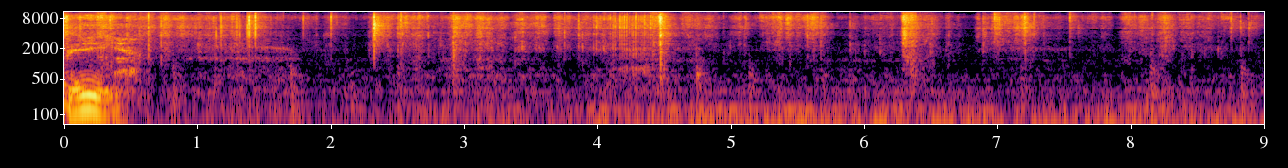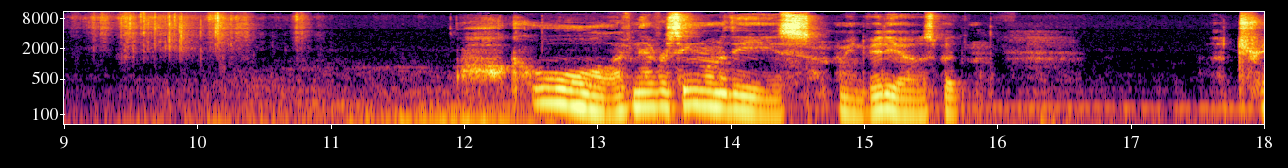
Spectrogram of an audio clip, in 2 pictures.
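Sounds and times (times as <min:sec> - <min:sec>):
packaging tearing and crinkling: 0:00.0 - 0:10.8.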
